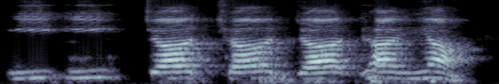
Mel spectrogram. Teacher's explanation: ई च छ ज झ ञ आदि का उच्चारण किससे होता है, आदि का उच्चारण तालव्य से होता है। वे वर्ण जो तालु के स्पर्श से बोले जाते हैं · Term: तालव्य वर्ण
